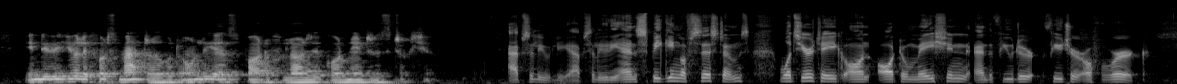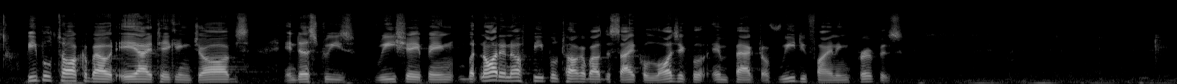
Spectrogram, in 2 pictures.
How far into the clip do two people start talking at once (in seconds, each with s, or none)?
none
